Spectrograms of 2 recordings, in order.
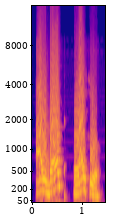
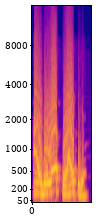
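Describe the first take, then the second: First: Do and not merge into one syllable, don't. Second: Do and not are said as two full words. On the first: The speaker calls it right. "प्रो बंदा इसको ऐसे बोलता है I डोंट" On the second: The speaker calls it wrong. "बिगिनर वाले ऐसे बोलते हैं"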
